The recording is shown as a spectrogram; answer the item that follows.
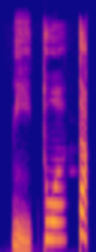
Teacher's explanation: The question is all packed into the words themselves, in 多大. So the sentence actually ends with a definitive fall.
